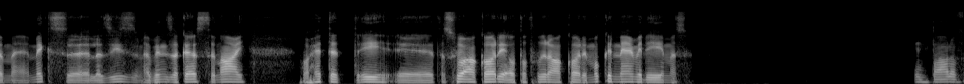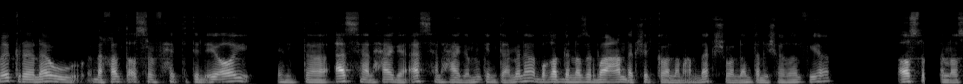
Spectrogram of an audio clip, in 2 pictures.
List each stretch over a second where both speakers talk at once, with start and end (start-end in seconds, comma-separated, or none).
none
